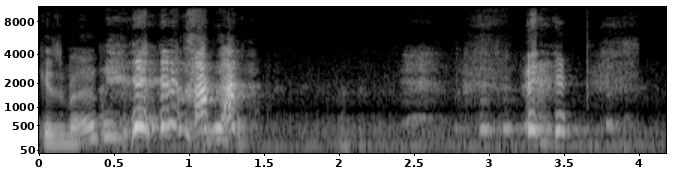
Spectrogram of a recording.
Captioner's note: laughs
